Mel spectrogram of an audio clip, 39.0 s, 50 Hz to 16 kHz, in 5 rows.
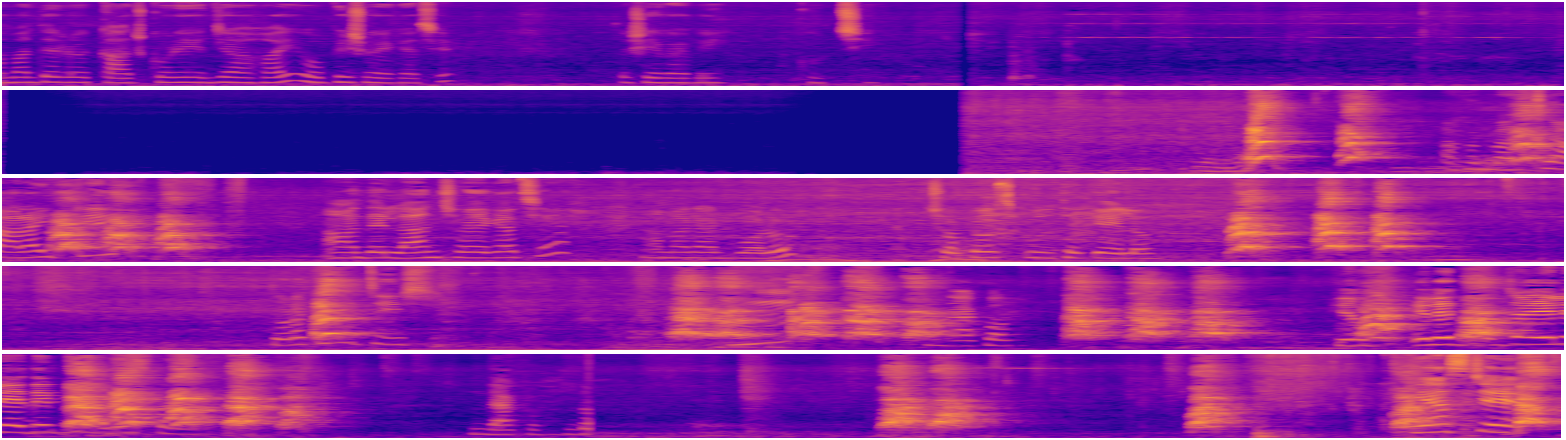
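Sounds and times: woman talking: 0:00.0 - 0:02.3, 0:03.1 - 0:04.5, 0:14.9 - 0:16.4, 0:17.2 - 0:19.6, 0:20.2 - 0:21.5, 0:24.8 - 0:25.8, 0:27.0 - 0:28.6, 0:30.1 - 0:32.4, 0:33.6 - 0:34.2, 0:38.2 - 0:39.0
dog barking: 0:14.0 - 0:16.9, 0:21.7 - 0:23.0, 0:24.9 - 0:25.5, 0:26.6 - 0:33.0, 0:35.6 - 0:36.4, 0:37.2 - 0:37.6, 0:38.2 - 0:39.0.

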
